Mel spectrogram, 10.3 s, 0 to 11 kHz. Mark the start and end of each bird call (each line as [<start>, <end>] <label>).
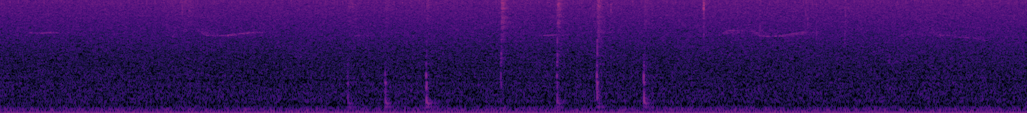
[0.00, 10.27] Eastern Wood-Pewee (Contopus virens)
